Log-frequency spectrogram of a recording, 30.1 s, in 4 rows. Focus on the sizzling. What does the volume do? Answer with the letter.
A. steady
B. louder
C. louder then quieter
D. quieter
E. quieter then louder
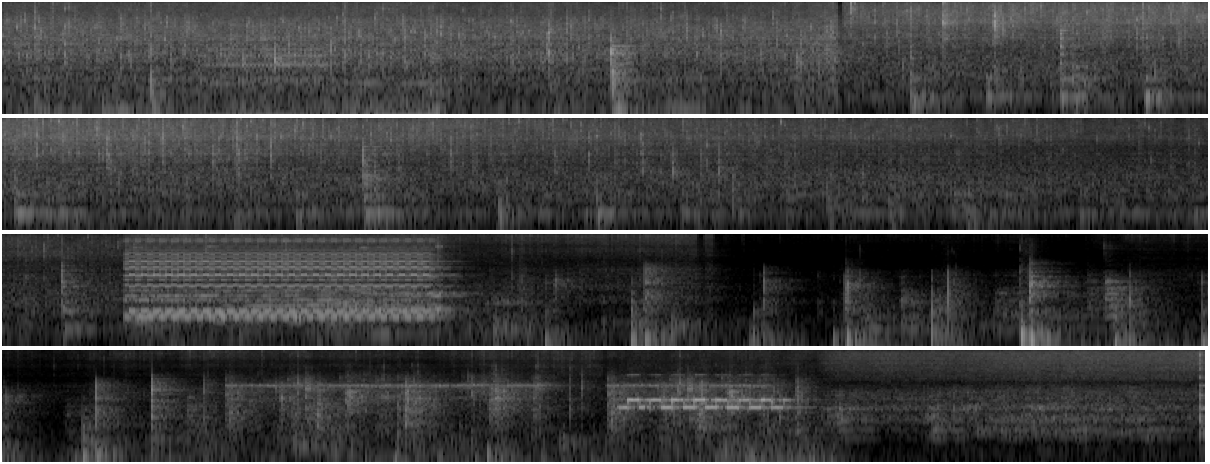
D.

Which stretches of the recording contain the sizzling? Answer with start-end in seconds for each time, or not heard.
0.0-30.0.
